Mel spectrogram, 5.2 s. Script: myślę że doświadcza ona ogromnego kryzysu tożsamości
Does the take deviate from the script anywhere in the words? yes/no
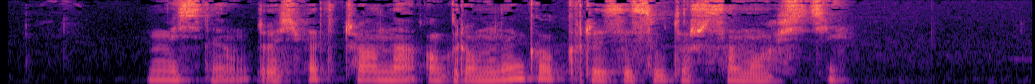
yes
